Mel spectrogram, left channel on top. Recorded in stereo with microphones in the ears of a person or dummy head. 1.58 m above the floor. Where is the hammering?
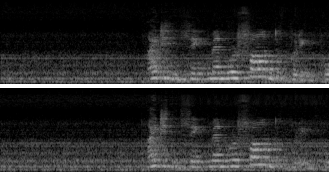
No hammering in this recording.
